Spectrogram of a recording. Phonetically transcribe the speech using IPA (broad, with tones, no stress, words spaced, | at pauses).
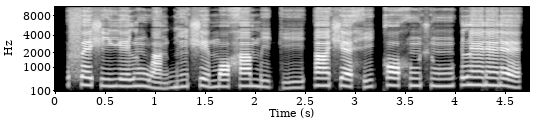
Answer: fɛ˦ʃi˧je˧lũ˧ wã˨ɡ͡bĩ˨˦ ʃe˦˨mɔ˧hã˦ mi˦˨ ki˨˦ | ã˦ʃɛ˦˨hi˨˦ kɔ˦hũ˦ʃũ˦ | lɛ̃˦ɾɛ̃˦ɾɛ˦˨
